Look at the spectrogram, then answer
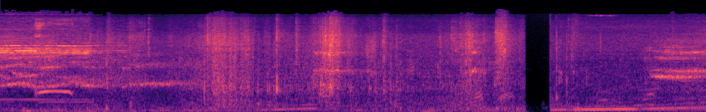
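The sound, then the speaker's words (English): A car roars away with tires squealing on Hoover Street in Los Angeles, high shrill screeches over a loud, rumbling engine that surges and revs, briefly cutting out before the screech and roar return. “And you hear him take off?”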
